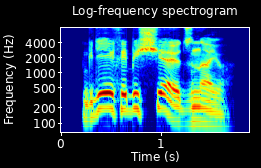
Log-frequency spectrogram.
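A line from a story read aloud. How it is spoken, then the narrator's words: Snort. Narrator (Russian): хмыкнул Макс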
